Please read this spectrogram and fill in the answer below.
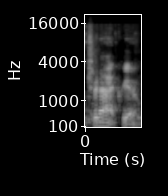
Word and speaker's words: Trinacria: Oh, also known as the somebody pronounce that. Trinacria symbol. Yes. Trinacria. Oh, Trinacria.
